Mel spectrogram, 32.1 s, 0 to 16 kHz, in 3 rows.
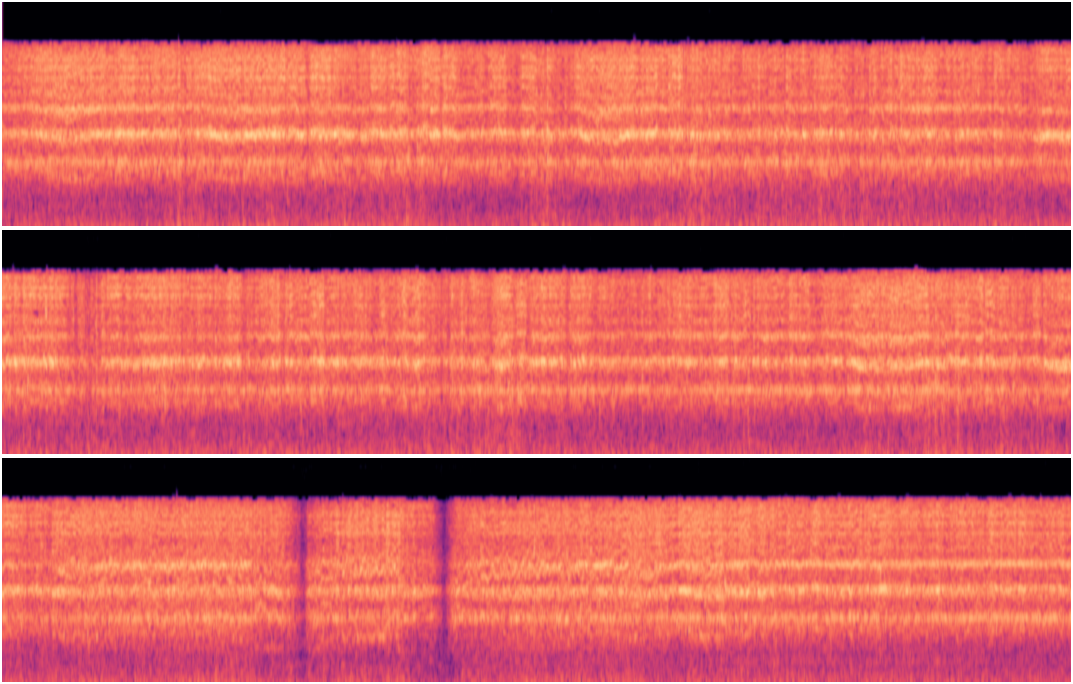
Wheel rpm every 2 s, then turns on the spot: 230, 230, 230, 230, 230, 230, 230, 230, 230, 230, 220, 200, 120, 150, 220, 240.
none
